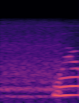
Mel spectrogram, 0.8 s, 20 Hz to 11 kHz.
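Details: Honey bee swarm at Grass Lake Sanctuary, Manchester, Michigan, May 2012; one bee passes close, its buzz jumping to a loud, clear, steady tone halfway through over the softer drone of the swarm behind.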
